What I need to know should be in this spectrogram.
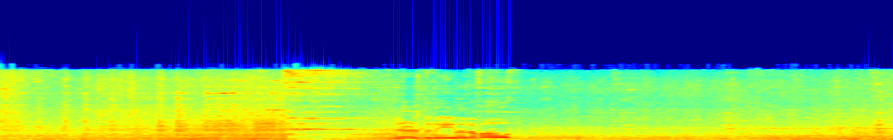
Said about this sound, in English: Yes, there's a train going by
